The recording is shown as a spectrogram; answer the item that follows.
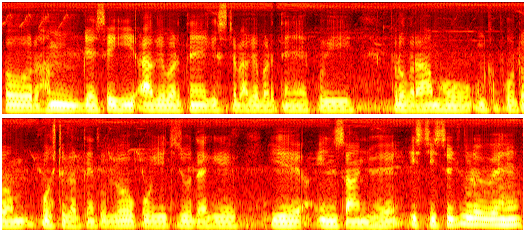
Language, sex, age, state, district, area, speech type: Urdu, male, 18-30, Delhi, North West Delhi, urban, spontaneous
